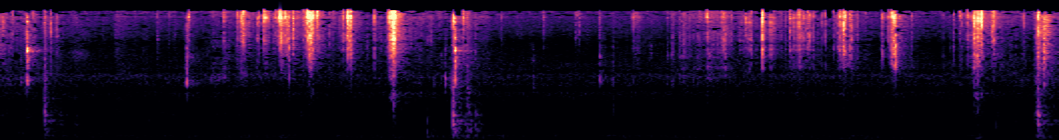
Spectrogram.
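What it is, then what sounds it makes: Bar of soap being carved. A metal knife blade carves into a solid hand-sized bar of soap with an embossed gold coating and a white interior, shaving and scraping it. The clip is quiet and made of short, crisp, bright scraping strokes with a dry crackling texture and almost no low end.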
